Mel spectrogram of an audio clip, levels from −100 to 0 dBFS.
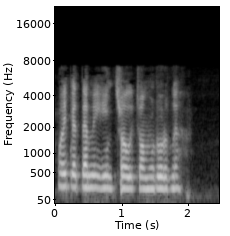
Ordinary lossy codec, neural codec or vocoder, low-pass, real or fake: MP3, 48 kbps; codec, 24 kHz, 1.5 kbps, HILCodec; 7.2 kHz; fake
